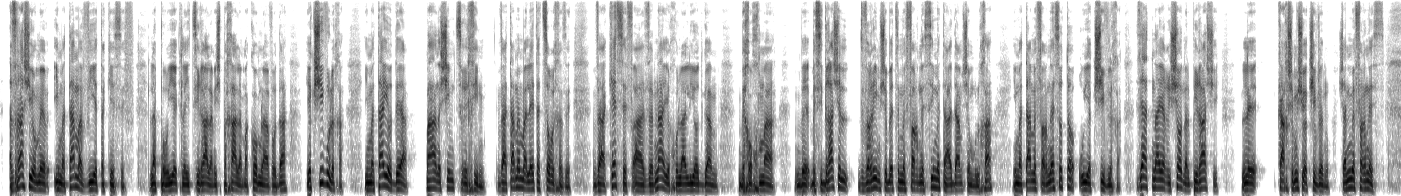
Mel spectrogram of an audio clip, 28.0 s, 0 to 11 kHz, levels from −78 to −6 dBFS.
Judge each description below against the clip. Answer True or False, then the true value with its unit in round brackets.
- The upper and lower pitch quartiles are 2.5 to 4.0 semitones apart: False (4.5 semitones)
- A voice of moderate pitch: False (115 Hz)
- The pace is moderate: True (130 wpm)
